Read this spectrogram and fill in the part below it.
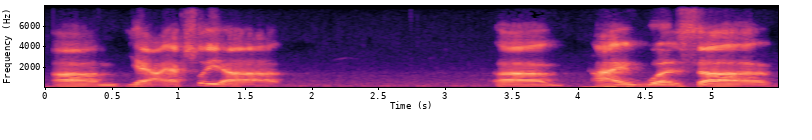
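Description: Casting note: male guest, bright and forceful tone, halting delivery with lots of pauses, faint hiss. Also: medium pitch, poor audio. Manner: hesitant, many fillers. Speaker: guest, martial arts teacher. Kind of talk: casual interview.

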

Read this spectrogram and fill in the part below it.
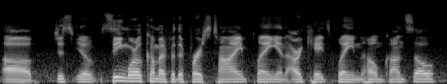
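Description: A friendly man from Bangladesh chats as a guest on a podcast, speaking like an eager fan. His voice sits at an ordinary pitch, with a faint hiss in the background. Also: fairly even intonation, fairly quick. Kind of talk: casual interview.

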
